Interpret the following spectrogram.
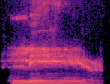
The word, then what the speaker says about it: leer: So when the lange A, the sound that the letter represents, A, 1, 2, this A, when it is followed by the consonant R, the A is pronounced more like E. It's basically the same sound as ik, except you prolong the sound.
